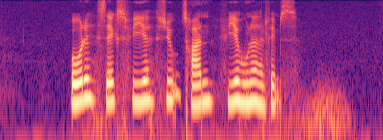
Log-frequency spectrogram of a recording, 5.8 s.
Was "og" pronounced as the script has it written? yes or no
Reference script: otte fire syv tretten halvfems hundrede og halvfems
yes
